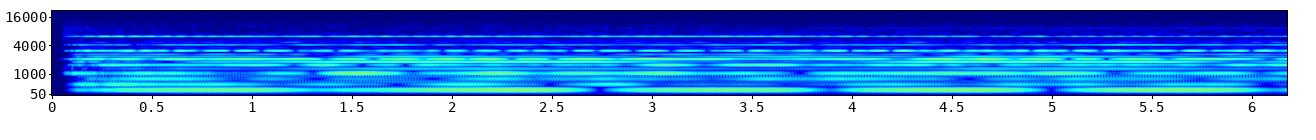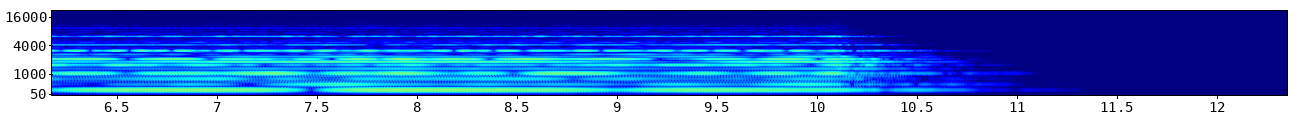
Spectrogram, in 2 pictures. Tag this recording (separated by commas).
Organ, Music, Musical instrument, Keyboard (musical)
